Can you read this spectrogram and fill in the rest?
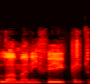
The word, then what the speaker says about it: La Magnifique: and then La Magnifique, which I'm probably pronouncing wrong, from Crimson Coast, which is a French five master. So. – Yeah, I think I had a copy of La Magnifique, but I think it's pronounced La Magnifique.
